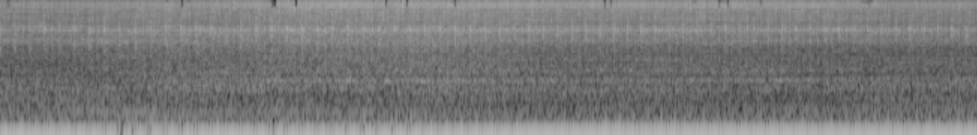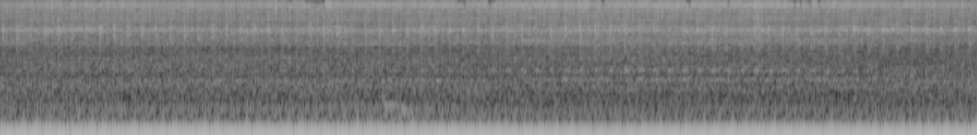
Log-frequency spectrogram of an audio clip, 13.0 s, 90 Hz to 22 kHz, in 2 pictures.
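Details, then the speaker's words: Jeep V8 not run seriously in 10 years, with very old oil and untuned, warming up: loose, rackety lifter ticking from the top end plus a puffing exhaust leak. A valve job is planned, and a vacuum leak is suspected at idle. "You have an exhaust leak. Oh, yeah. And you can hear a rackety tacky tack of the lifter."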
